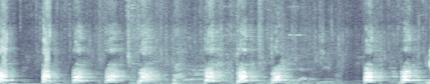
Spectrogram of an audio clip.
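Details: German Shepherd at home reacting to a dog passing the yard gate in the morning, barking while running; a steady series of about ten coarse barks, a brief lull, then two more barks, with a person speaking faintly.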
